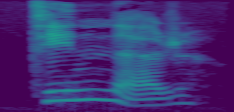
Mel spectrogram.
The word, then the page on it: tinner: [t'in:er]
